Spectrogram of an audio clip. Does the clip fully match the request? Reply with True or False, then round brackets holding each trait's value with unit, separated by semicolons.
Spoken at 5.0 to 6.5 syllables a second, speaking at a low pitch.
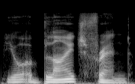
False (4.0 syllables/s; 105 Hz)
